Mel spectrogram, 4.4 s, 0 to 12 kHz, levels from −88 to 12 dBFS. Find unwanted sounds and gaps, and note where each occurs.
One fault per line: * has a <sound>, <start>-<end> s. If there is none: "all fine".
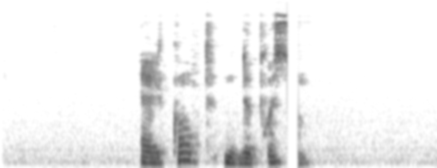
* has a dropout, 2.9-3.0 s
